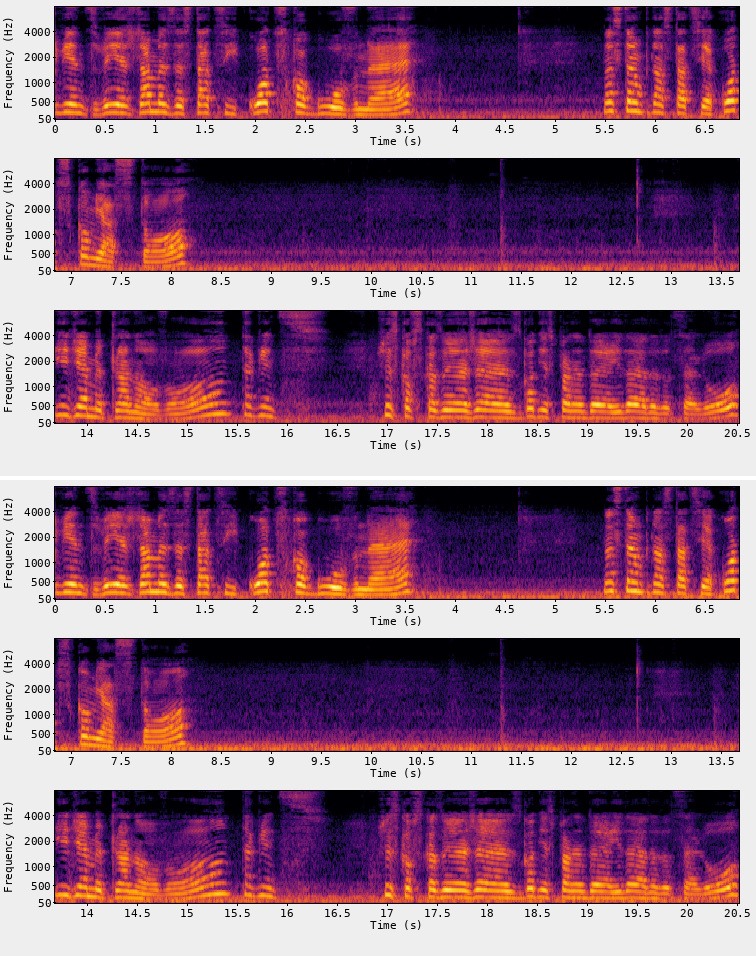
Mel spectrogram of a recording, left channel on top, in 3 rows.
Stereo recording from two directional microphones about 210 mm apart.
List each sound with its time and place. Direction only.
0.0 s speech: 20° left (ahead or behind)
5.5 s speech: 25° left (ahead or behind)
13.7 s speech: 25° left (ahead or behind)
16.9 s speech: 25° left (ahead or behind)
